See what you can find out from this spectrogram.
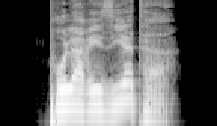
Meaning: inflection of polarisiert: 1. strong/mixed nominative masculine singular 2. strong genitive/dative feminine singular 3. strong genitive plural
- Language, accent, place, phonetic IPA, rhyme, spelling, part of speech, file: German, Germany, Berlin, [polaʁiˈziːɐ̯tɐ], -iːɐ̯tɐ, polarisierter, adjective, De-polarisierter.ogg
